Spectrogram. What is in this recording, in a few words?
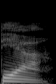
"dia3", Taiwanese syllable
